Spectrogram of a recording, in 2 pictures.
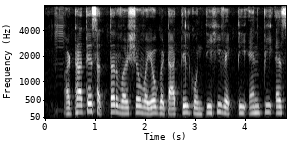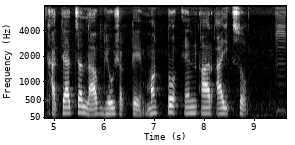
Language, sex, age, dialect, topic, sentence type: Marathi, male, 31-35, Varhadi, banking, statement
